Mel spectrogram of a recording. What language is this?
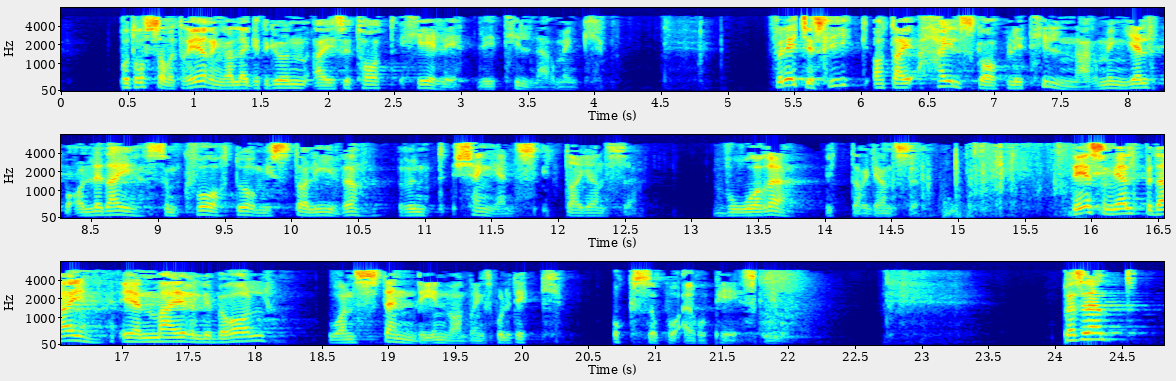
Norwegian Nynorsk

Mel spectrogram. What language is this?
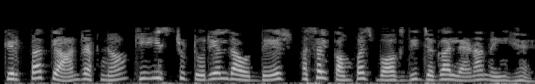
Punjabi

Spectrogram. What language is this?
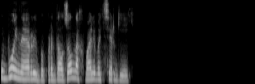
Russian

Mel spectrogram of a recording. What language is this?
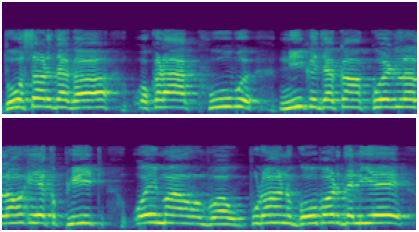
Maithili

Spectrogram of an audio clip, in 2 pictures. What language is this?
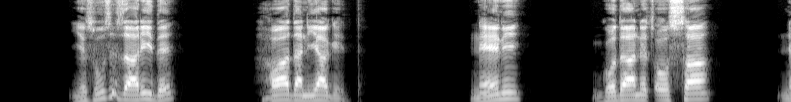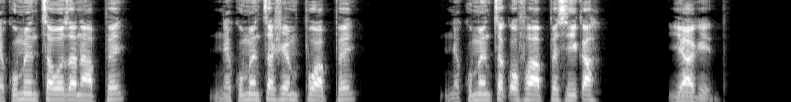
Dawro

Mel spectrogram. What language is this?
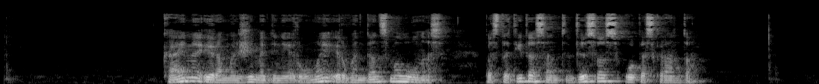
Lithuanian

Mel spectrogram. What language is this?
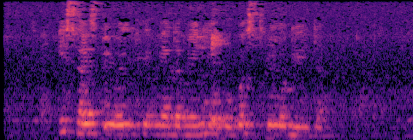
Georgian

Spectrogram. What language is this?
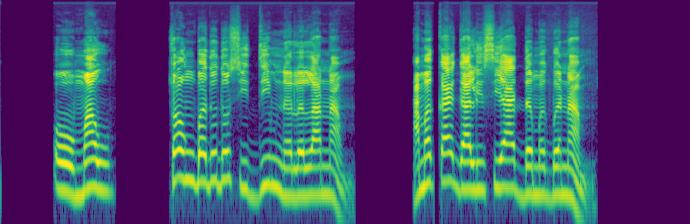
Ewe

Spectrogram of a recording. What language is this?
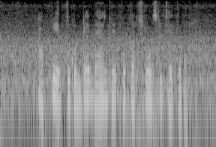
Telugu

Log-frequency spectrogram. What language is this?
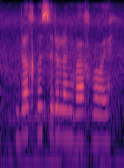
Afrikaans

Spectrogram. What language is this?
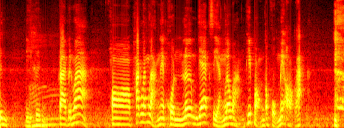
Thai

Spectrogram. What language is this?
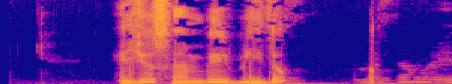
Spanish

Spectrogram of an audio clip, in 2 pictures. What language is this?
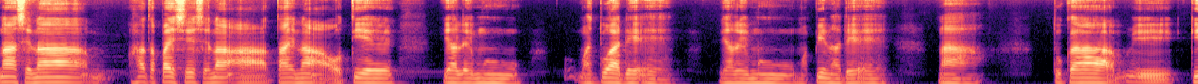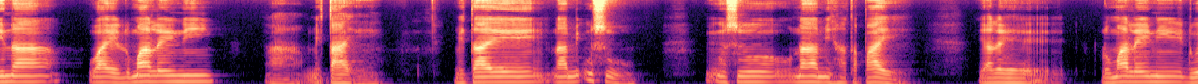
Wemale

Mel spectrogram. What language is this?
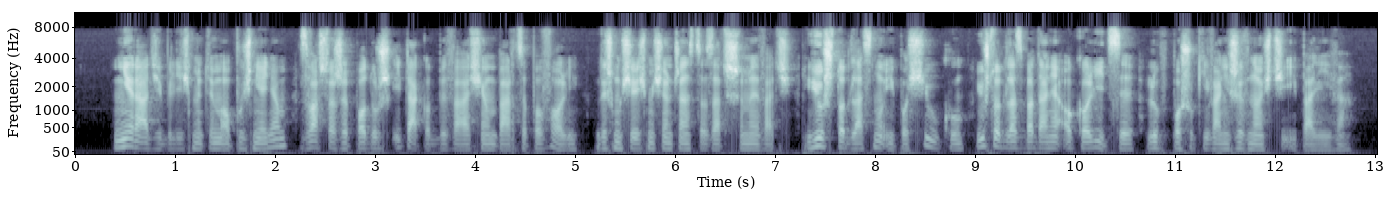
Polish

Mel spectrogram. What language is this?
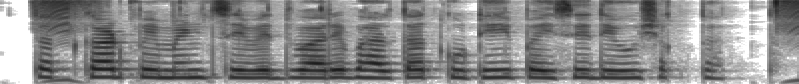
Marathi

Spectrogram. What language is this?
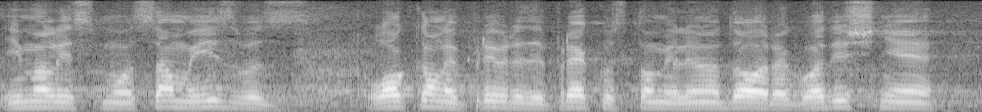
Serbian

